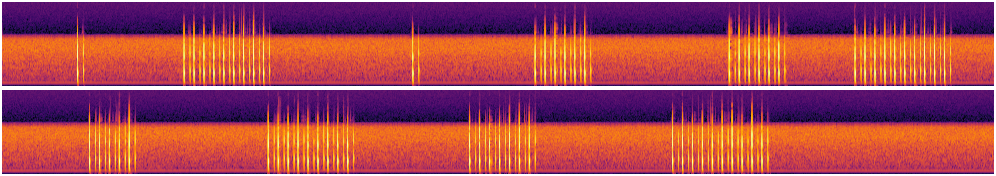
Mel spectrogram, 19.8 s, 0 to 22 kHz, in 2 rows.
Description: Pulse dialling, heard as clicks on a phone line, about 10 pulses a second. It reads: 1 9 1 6 6 0 5 9 7 0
